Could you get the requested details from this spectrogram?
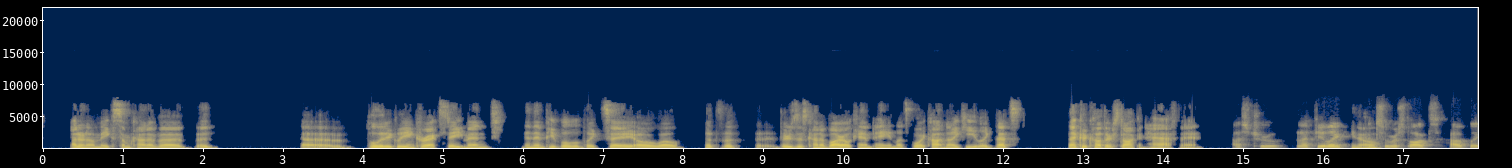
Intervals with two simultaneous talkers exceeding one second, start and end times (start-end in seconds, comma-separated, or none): none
